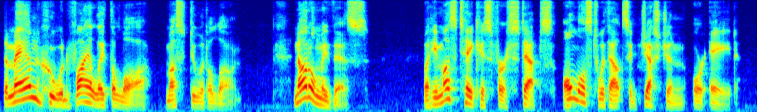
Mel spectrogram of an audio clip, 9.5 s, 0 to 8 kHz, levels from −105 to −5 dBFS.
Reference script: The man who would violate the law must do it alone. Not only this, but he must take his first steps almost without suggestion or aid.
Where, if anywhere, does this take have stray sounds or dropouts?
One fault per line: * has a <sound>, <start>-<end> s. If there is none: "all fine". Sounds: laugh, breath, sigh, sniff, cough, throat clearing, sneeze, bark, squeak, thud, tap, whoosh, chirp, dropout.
all fine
